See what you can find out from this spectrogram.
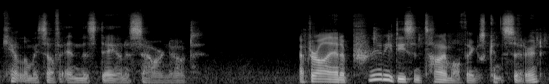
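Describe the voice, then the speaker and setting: A man's voice: sits low, animated, brisk, a bit bright, soft background music. A man streaming a visual novel, reading its text aloud with playful, theatrical commentary and joking asides.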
